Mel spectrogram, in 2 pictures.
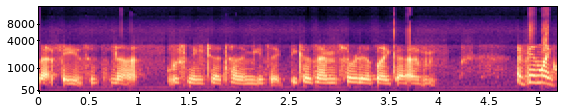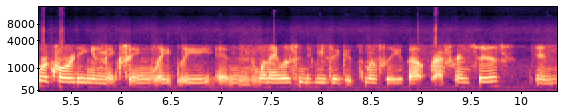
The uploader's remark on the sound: hosts a phone interview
